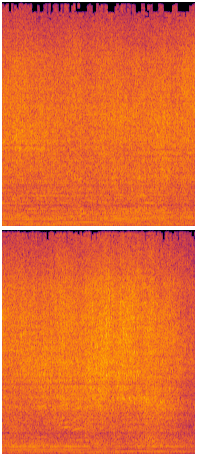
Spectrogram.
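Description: Engines of several demolition-derby minivans running and revving together, a steady overlapping drone with slight rises and falls in pitch.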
